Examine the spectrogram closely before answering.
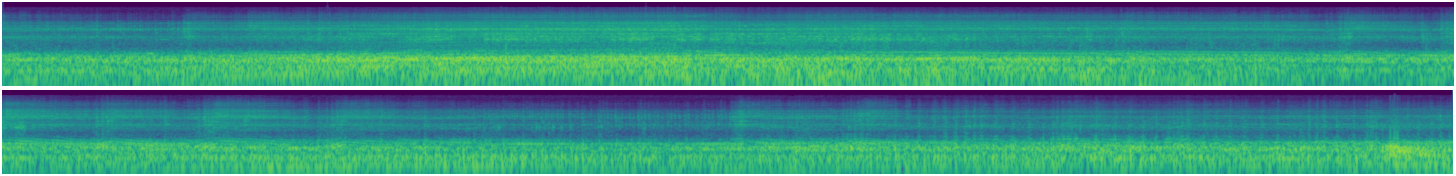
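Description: Motorcycle engine running while riding, with heavy wind rumble on the arm-mounted camera's microphone. The engine note slides up and down with throttle and gear changes, and there is a brief louder burst near the end as the bikes bunch up.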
